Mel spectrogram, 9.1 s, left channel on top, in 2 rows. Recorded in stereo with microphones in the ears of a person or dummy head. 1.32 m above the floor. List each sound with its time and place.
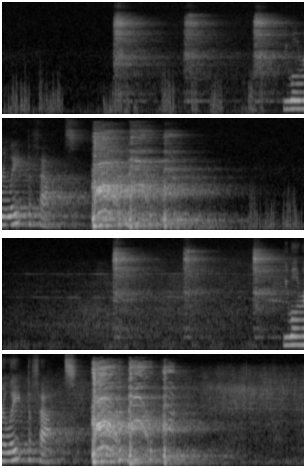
1.6 s ticking: 70° right (ahead or behind), 4 m
4.2 s a woman speaking: 35° right (ahead or behind), 0.5 m
5.9 s a cough: 65° right (ahead or behind), 1.0 m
